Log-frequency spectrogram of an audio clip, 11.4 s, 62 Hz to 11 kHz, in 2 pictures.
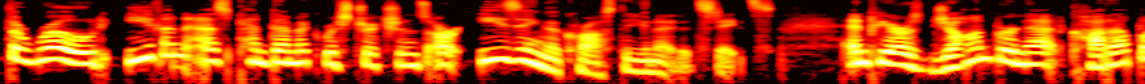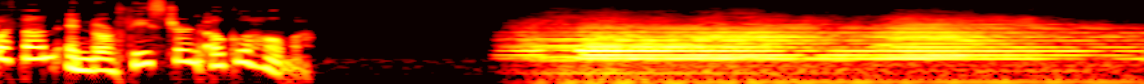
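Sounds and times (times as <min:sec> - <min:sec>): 
speech: 0:00.0 - 0:07.4
big-rig truck air horn on the Will Rogers Turnpike in Oklahoma: 0:08.2 - 0:11.4.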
